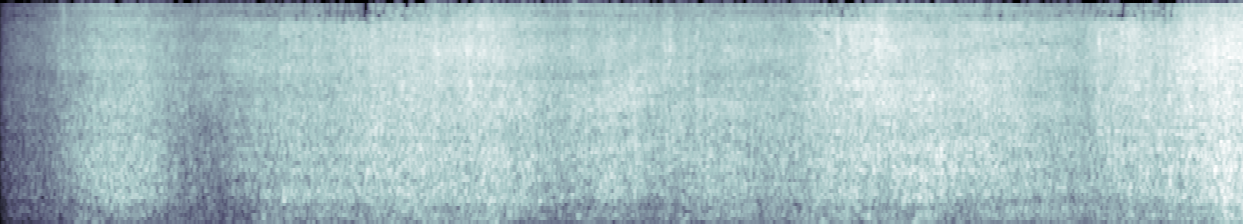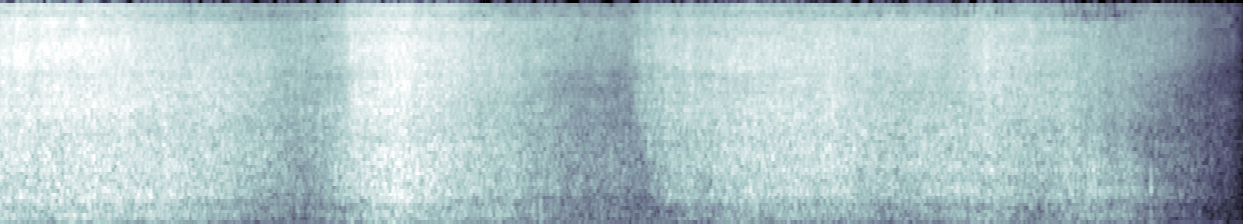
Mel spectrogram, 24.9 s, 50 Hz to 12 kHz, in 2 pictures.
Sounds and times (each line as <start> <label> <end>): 0.0 Waves 24.8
